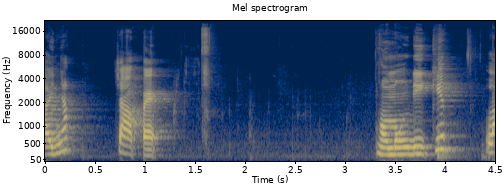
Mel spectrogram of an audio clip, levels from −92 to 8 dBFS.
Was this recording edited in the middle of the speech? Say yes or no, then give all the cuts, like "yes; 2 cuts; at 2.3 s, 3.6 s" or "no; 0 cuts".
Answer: no; 0 cuts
